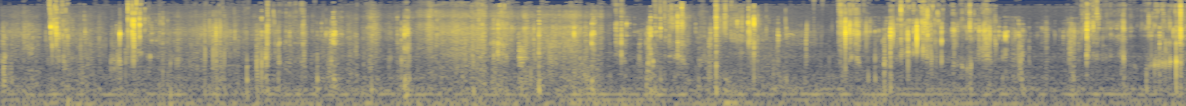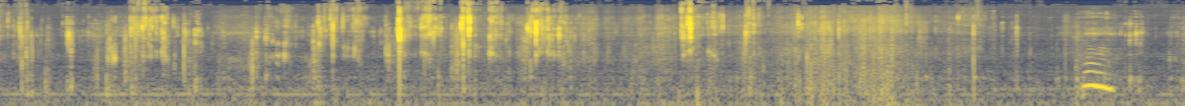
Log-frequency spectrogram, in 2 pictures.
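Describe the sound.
Crunchy food being chewed, a long run of many faint, crisp crunches and bites in an uneven rhythm, mostly without talk.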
